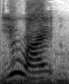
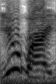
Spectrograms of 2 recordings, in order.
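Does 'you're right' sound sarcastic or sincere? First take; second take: sarcastic; sincere. First: It is said in a condescending, sarcastic tone. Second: It is said in a sincere, agreeing tone. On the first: The speaker does not really agree. "they know you're being condescending and sarcastic" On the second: The speaker really agrees. "they want to hear that"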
